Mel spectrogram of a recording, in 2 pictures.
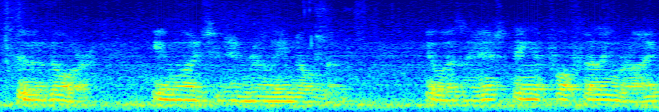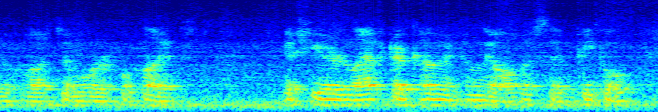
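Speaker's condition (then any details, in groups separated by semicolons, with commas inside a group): Parkinson's disease; trouble talking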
